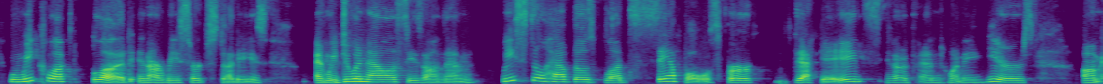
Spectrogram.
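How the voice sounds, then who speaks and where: A woman researcher giving a measured, explanatory webinar presentation over a video call. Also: fairly low pitch, a little mellow, dry recording.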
